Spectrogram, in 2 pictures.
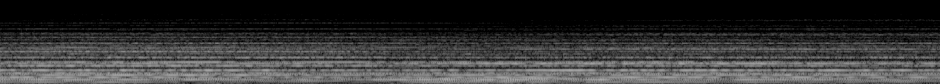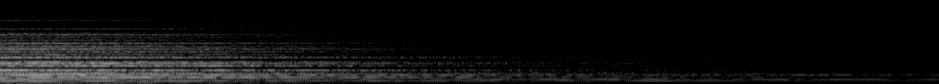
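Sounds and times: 
ambient music: 0.0s - 13.5s.

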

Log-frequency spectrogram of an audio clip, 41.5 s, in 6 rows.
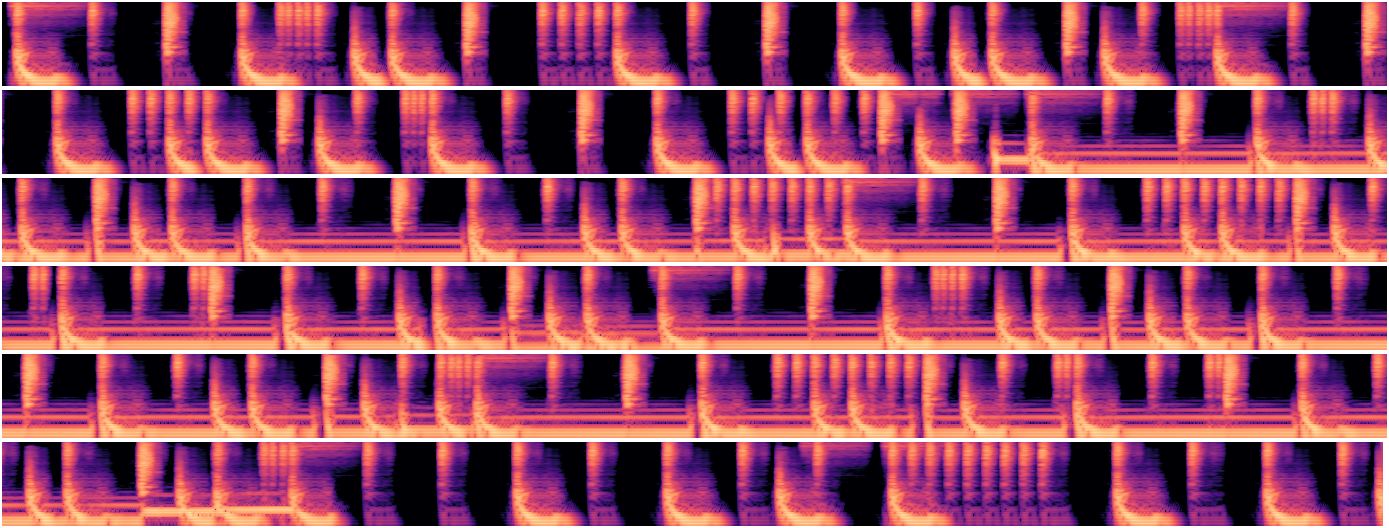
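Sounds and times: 
bass: 0.0s - 0.4s, 11.0s - 36.4s
percussion: 0.0s - 41.5s.

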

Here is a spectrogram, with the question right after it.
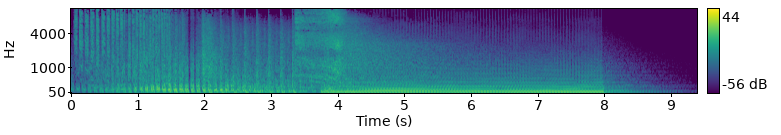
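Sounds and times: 
stutter hit: 0.0s - 9.2s.

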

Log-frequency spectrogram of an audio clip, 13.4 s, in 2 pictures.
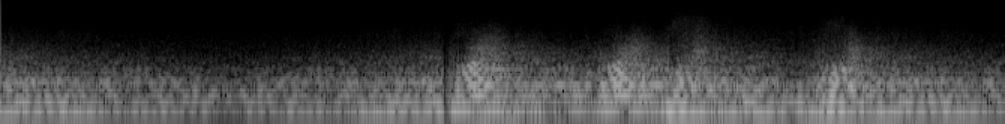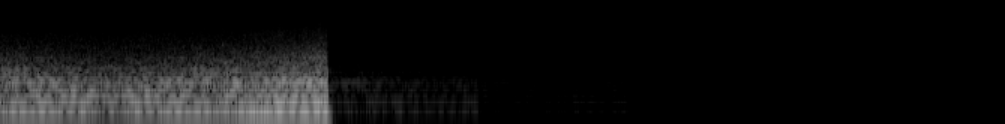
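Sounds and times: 
bass: 0.0s - 9.0s.

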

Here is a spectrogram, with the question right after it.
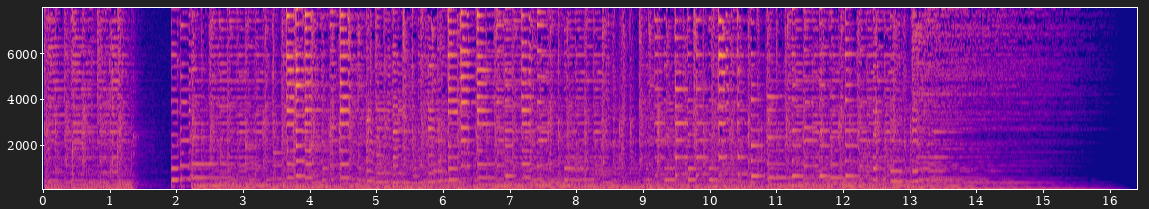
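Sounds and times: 
passionate flamenco music: 0.0s - 16.0s.

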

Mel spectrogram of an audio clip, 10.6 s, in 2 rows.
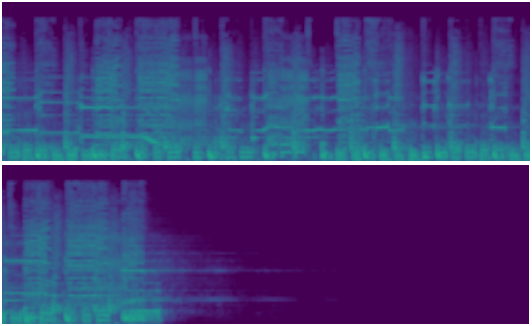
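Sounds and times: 
funk music: 0.0s - 7.7s.

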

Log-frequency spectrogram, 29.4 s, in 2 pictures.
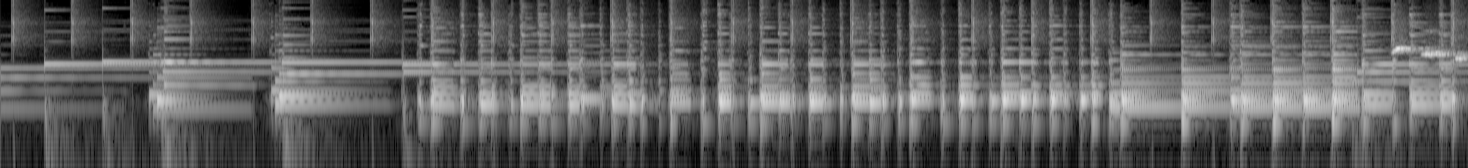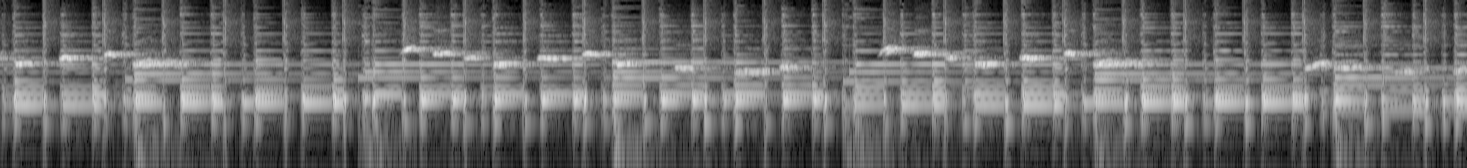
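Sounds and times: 
ukulele: 0.0s - 29.3s
whistling: 13.6s - 17.0s, 18.6s - 26.7s, 27.6s - 29.3s.

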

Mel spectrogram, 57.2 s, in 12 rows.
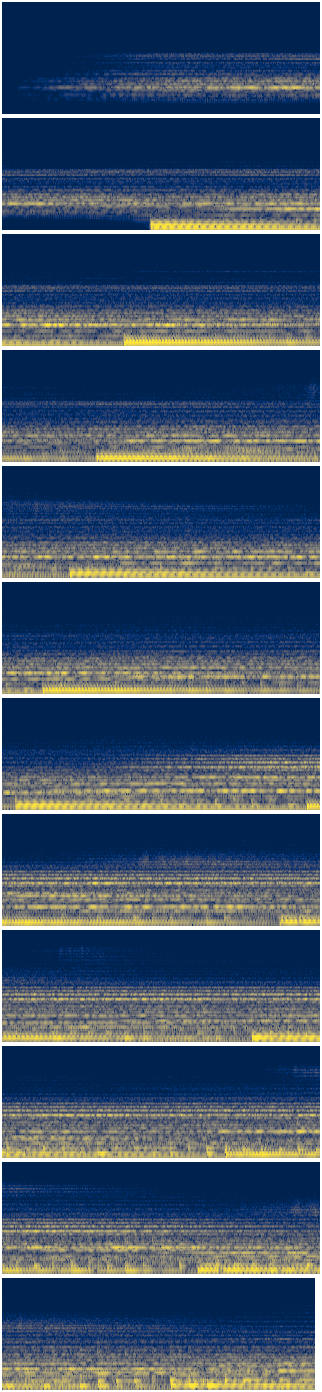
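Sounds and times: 
music mix: 0.8s - 57.1s.

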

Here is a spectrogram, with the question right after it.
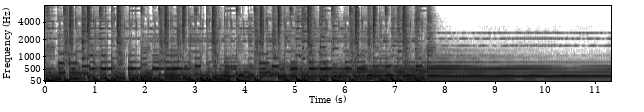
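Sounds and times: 
funky model house music: 0.0s - 10.3s.

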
